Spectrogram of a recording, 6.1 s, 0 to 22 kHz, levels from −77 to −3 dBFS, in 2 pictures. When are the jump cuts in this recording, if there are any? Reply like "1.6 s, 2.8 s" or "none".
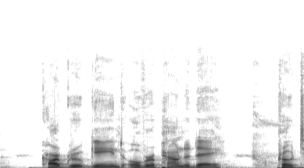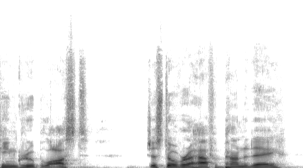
none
